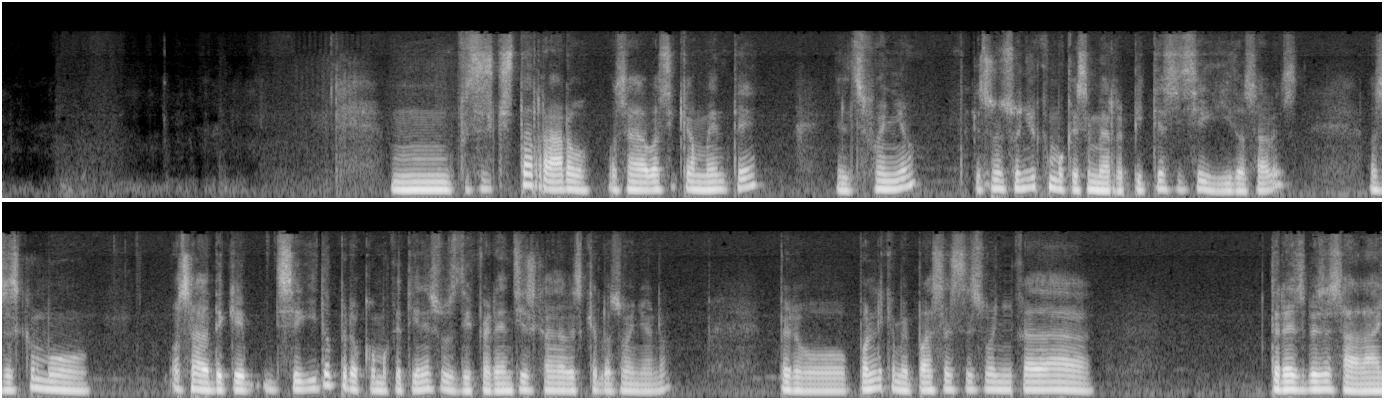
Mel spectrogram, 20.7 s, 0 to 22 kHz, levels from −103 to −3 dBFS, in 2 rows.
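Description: Speech with lost packets rebuilt from error correction at 2.19–2.69 s, 7.29–7.43 s, 10.45–10.67 s, 11.67–11.93 s, 13.23–13.25 s, 14.29–14.51 s and 17.91–17.97 s. Each stretch plays without any gap but sounds rougher and noisier, because the decoder used the low-bitrate copy of each lost packet that the following packet carried. Short concealed packet loss occurs at 7.25–7.29 s and 17.87–17.93 s. Here the receiver had nothing at all to play, so it extended the preceding sound, which gives a brief smear or wobble rather than a grainy stretch. Both of these lead straight into rebuilt audio.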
